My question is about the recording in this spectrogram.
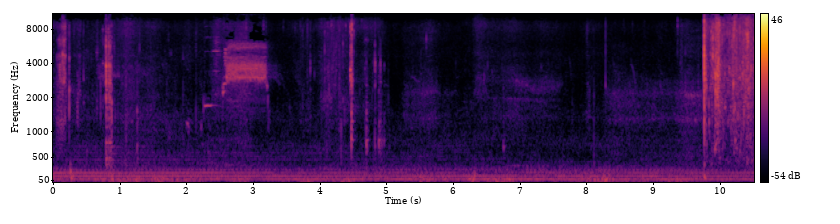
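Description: A steady low mechanical hum with scattered handling knocks and clicks, then a sharp splash near the end as a largemouth bass is dropped back into the water beside the boat.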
